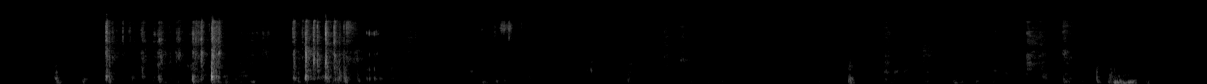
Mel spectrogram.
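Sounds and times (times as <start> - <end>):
typing on computer keyboard: 1.0 - 3.8.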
